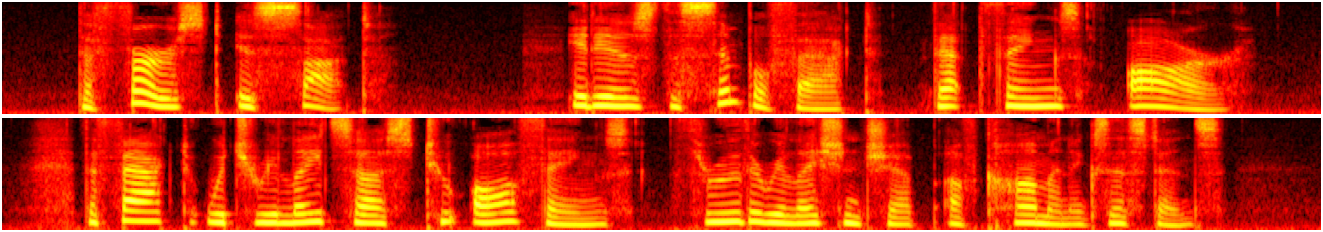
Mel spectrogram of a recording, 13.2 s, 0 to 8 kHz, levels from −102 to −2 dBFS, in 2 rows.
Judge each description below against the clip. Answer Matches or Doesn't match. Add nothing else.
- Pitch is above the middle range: Matches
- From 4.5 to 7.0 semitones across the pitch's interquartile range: Doesn't match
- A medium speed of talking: Doesn't match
